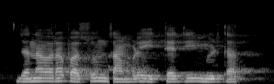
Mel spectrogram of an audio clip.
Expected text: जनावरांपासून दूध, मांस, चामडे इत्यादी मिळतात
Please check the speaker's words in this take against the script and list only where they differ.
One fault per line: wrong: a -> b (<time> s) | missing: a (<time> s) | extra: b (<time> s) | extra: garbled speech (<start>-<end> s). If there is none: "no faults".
missing: दूध मांस (1.1 s)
